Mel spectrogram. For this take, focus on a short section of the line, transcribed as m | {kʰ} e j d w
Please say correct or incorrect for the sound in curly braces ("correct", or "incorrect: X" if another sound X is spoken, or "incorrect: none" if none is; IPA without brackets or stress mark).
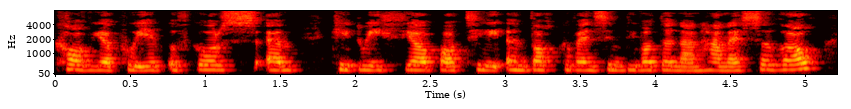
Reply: correct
